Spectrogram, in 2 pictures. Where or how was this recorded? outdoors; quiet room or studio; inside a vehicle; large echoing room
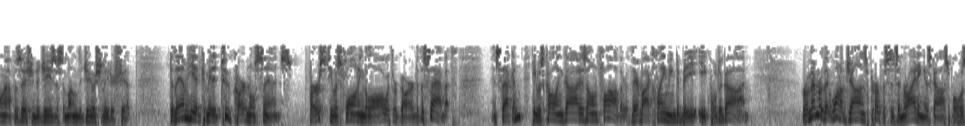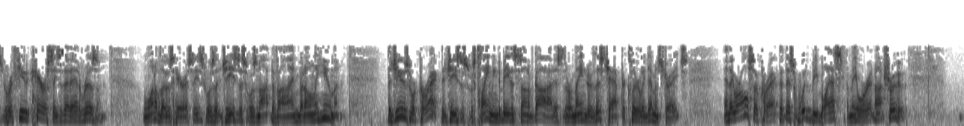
large echoing room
